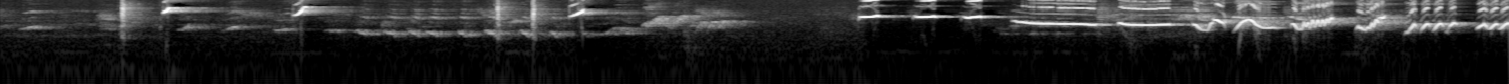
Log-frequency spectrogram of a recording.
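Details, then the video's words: A white-rumped shama sings a varied, many-voiced long song while flicking its tail on a perch. A jumble of sharp chirps and buzzy trills leads into loud, rapid whistled phrases that swoop up and down. "chòe lửa hót giọng dây dài.đập đuôi sàn cầu đảo giọng kích thích căng lửa chòe lửa hót nhiều giọng"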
